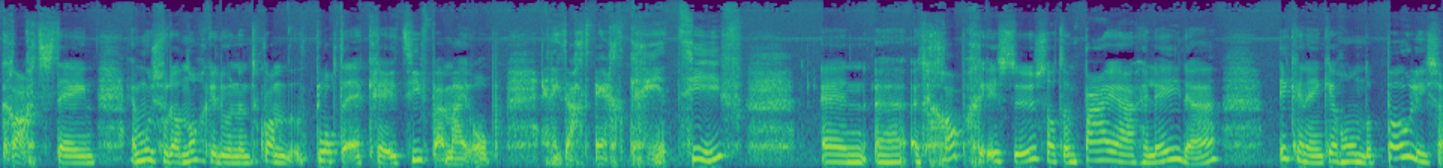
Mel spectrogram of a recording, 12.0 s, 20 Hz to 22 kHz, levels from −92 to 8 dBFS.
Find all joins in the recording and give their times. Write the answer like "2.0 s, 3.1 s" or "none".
6.8 s, 10.6 s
